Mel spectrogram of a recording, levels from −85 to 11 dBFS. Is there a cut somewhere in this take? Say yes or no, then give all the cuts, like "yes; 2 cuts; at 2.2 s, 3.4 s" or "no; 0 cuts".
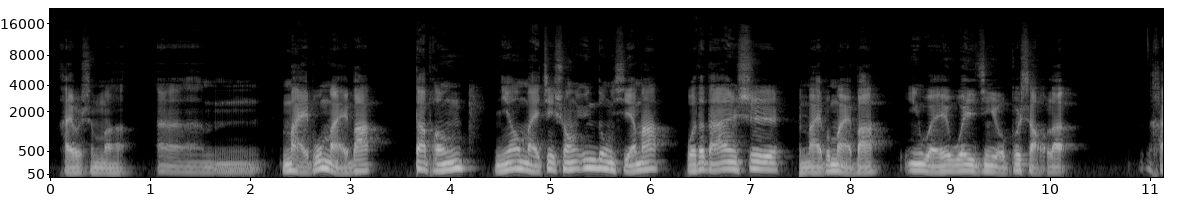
yes; 3 cuts; at 3.5 s, 6.3 s, 7.5 s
